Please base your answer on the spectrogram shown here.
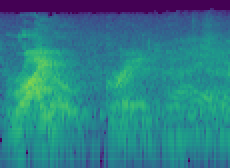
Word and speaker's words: Rio Grande: area of Rio Grande be careful in pronouncing its name in the company of local people many will swear and you know say that it's fighting words if you pronounce it any other way than Rio Grande however I see some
